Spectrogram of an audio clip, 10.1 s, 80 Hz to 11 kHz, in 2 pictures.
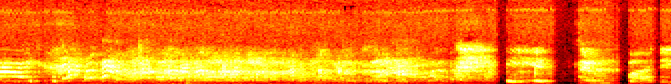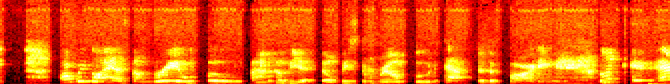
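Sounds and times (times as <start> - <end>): studio audience laughing: 0.2 - 3.8.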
